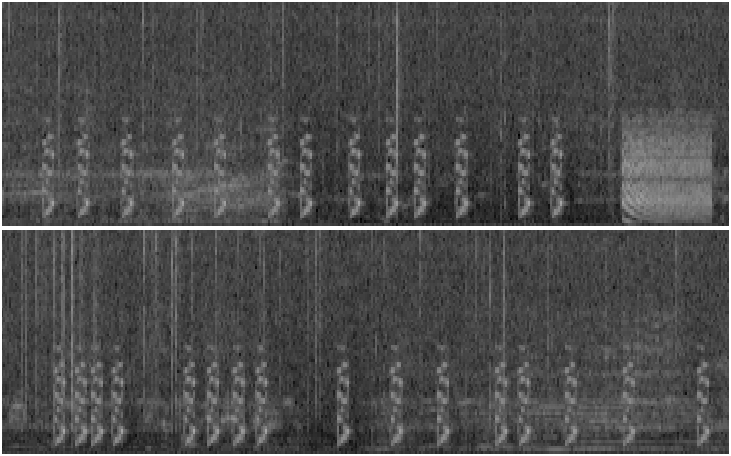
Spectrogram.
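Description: A video game plays quick repeated hopping blips.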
